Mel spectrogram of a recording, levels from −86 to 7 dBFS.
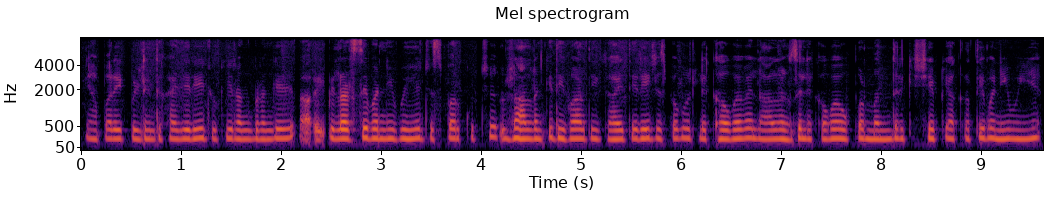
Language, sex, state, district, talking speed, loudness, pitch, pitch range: Hindi, female, Bihar, Kishanganj, 320 wpm, -32 LUFS, 210 Hz, 200-215 Hz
